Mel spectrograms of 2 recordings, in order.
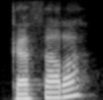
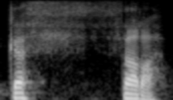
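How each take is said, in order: First: The doubled consonant is held too briefly. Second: The doubled consonant is held far too long. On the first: "First time we underdid it" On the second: "Second time we overdid it"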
